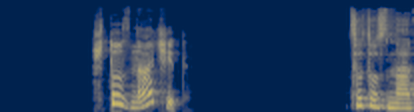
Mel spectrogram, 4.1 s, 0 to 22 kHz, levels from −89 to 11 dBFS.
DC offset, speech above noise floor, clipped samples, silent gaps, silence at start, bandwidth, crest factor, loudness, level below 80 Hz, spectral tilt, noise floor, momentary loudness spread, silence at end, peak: under 0.1%; over 72 dB; under 0.1%; 2.06-3.41 s; 0.9 s; 16 kHz; 20 dB; -18 LUFS; -68 dBFS; -3.5 dB/octave; under -90 dBFS; 5 LU; 0 s; -2 dBFS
